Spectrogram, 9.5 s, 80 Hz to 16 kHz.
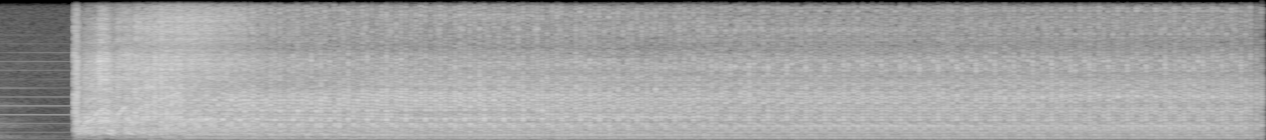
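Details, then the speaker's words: Faulty VW Passat diesel with no error codes, started cold to judge engine health before repair: the starter turns briefly, it catches at once and settles into a steady even idle without knocks; sounds fine, oil pressure to be checked at 80 °C. "Pare tot în regulă, o lăsăm să ajungă la 80 de grade să vedem presiunea de ulei și stabilim după dacă e ok sau nu."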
